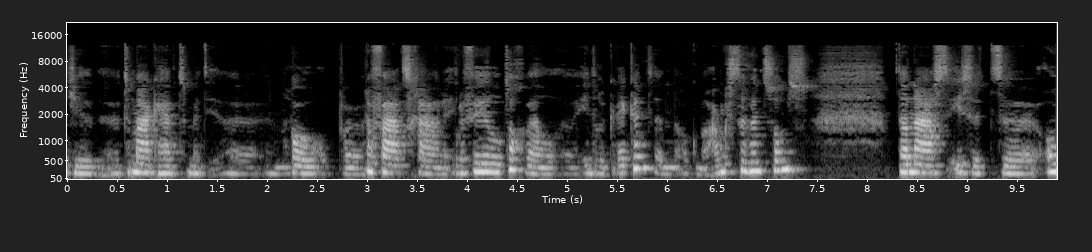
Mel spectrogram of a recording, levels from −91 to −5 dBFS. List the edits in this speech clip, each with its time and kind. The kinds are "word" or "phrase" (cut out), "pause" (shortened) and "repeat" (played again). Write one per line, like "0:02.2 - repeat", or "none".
0:02.3 - word
0:03.0 - word
0:03.9 - word
0:04.4 - word
0:06.3 - word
